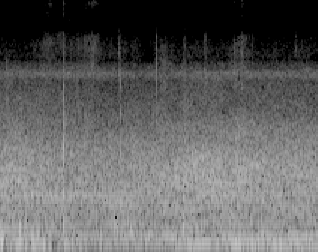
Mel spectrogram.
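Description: Steady outdoor background noise with a low rumble that rises and falls, and a faint click about a second in.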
